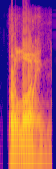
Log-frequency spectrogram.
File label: "purloin", American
